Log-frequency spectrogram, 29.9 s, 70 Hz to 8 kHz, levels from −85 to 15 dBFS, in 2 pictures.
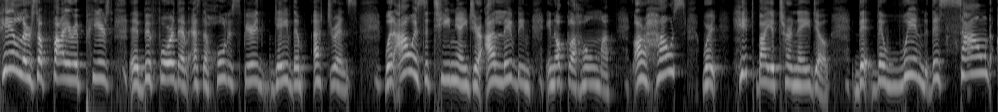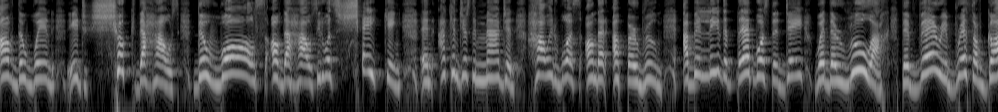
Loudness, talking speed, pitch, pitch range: -26 LUFS, 155 wpm, 280 Hz, 240-325 Hz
